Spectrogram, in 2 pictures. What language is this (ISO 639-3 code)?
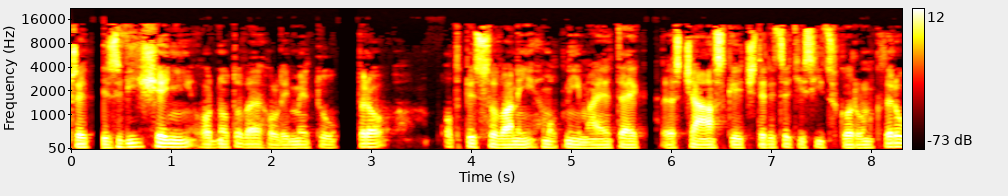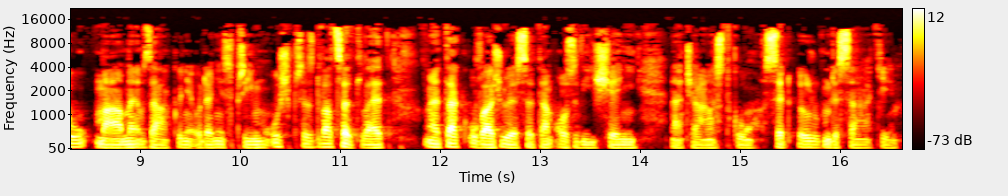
ces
